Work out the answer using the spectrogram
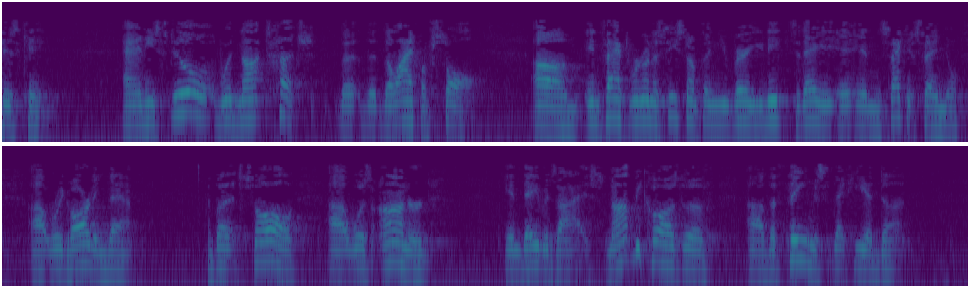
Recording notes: Ketha Heights Baptist Church ~ Live Broadcast.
